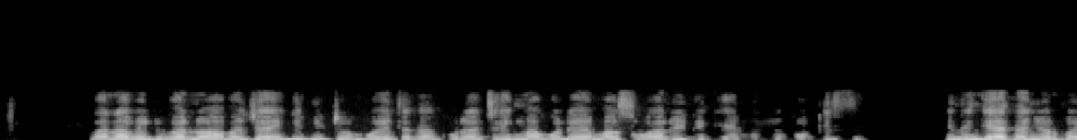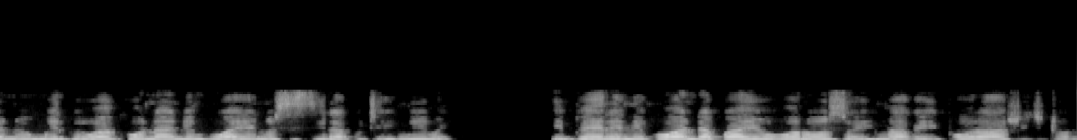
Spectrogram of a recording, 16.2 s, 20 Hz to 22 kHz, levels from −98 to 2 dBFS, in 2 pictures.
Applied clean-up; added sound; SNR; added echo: none; none; none; none.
